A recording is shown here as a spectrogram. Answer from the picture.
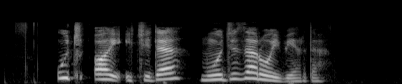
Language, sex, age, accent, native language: Uzbek, female, 25-34, Toshkent viloyati, Uzbek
